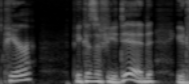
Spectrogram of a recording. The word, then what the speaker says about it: Pierre: capital of South Dakota Pier wrong. She kept saying Pierre, two syllables, like the French name, and he said it was pier, one syllable, like what you fish off of.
